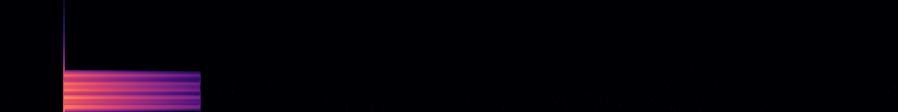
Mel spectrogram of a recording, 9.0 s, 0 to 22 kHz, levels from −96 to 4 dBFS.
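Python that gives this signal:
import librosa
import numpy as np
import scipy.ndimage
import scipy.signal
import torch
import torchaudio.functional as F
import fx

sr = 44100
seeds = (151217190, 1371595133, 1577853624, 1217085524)

y = fx.additive_stiff(sr, length_s=1.36, hz=136.0, level_db=-24.0, upper_db=(-8.0, 3.0, -16.5, 0, -6.0, 0.5, -19.0, -13.0, -2, -17.0), decay_s=2.08, stiffness=0.0023)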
